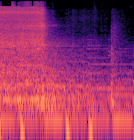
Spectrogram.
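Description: A sewing machine edges the pockets of a homemade hoodie, its motor whirring steadily with a rapid mechanical pulse, close and clear with no voices.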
